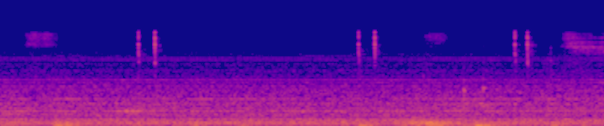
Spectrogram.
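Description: Faint clicks of a computer mouse being operated, three quick double clicks about two seconds apart, over low room hiss.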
